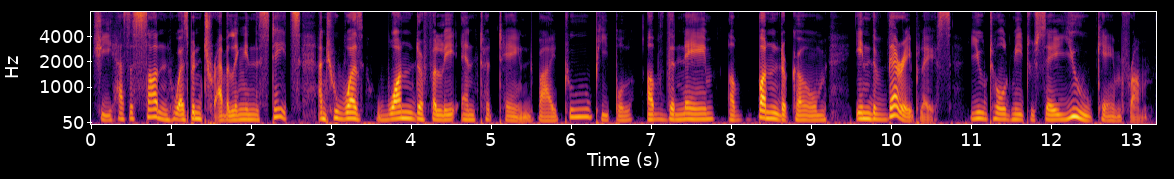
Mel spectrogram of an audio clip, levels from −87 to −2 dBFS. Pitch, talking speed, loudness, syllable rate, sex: 140 Hz, 160 wpm, -22 LUFS, 4.3 syllables/s, female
